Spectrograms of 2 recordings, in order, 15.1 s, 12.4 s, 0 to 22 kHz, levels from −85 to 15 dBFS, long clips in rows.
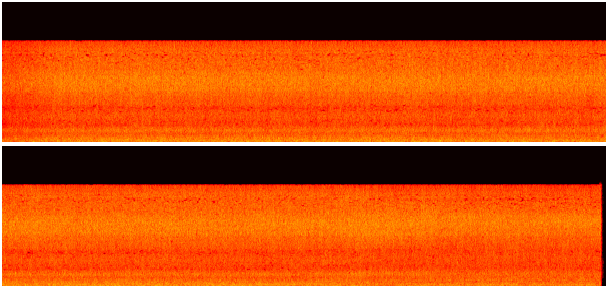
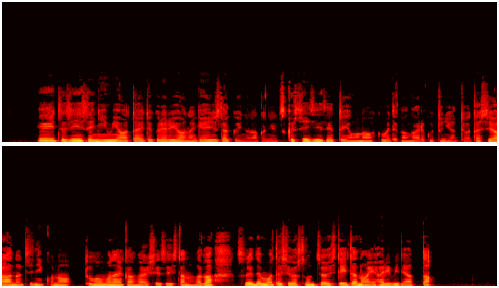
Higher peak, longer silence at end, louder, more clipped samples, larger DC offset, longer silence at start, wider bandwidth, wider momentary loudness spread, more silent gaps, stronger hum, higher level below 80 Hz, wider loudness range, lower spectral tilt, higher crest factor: first, -2 dBFS vs -10 dBFS; second, 0.05 s vs 0.8 s; first, -14 LUFS vs -28 LUFS; neither; neither; second, 0 s vs 0.45 s; first, 16 kHz vs 9.4 kHz; second, 1 LU vs 13 LU; neither; neither; first, -56 dBFS vs -80 dBFS; second, 0 LU vs 6 LU; second, -1.5 dB/octave vs -5 dB/octave; about the same, 14 dB vs 18 dB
